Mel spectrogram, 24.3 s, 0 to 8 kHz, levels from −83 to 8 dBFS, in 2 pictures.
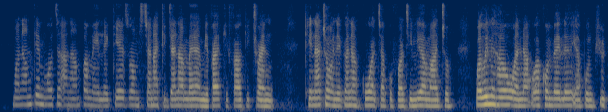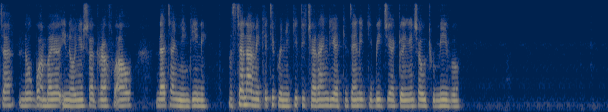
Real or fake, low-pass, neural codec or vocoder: fake; 7.2 kHz; codec, 16 kHz, 1.1 kbps, Voila-Tokenizer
